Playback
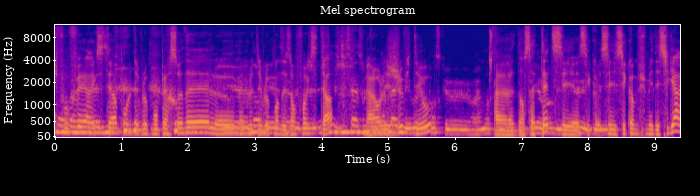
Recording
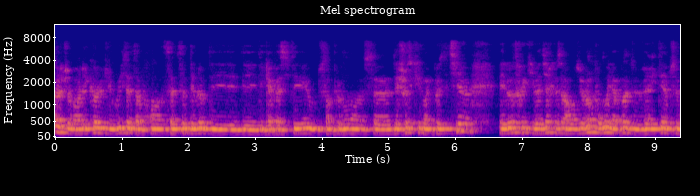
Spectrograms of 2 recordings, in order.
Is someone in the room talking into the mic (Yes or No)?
Yes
